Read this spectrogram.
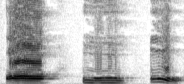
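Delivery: অ, উ, ও held as separate rounded vowels; round-lipped "aw, oo, o", one by one; vowel demonstration. Shown as a demonstration. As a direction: sound out অ, উ, ও with rounded lips. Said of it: "আমার সাথে একটু উচ্চারণ করেন".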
